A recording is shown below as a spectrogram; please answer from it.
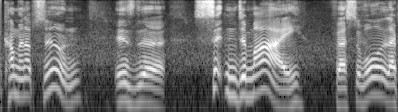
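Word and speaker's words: Syttende mai: interesting because actually coming up soon is the sit and deay Festival did I pronounce that right rob you got it thank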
